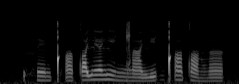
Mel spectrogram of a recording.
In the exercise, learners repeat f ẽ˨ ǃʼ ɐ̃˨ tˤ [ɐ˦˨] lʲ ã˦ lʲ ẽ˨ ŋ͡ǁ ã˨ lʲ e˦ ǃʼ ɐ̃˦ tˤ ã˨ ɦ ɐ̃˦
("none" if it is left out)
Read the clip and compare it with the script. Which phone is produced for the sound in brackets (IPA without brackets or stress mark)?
ɐ˦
